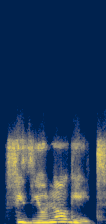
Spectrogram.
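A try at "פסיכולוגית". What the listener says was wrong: It's not physiology, it's physicology, it's psychology. It's almost like psi.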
